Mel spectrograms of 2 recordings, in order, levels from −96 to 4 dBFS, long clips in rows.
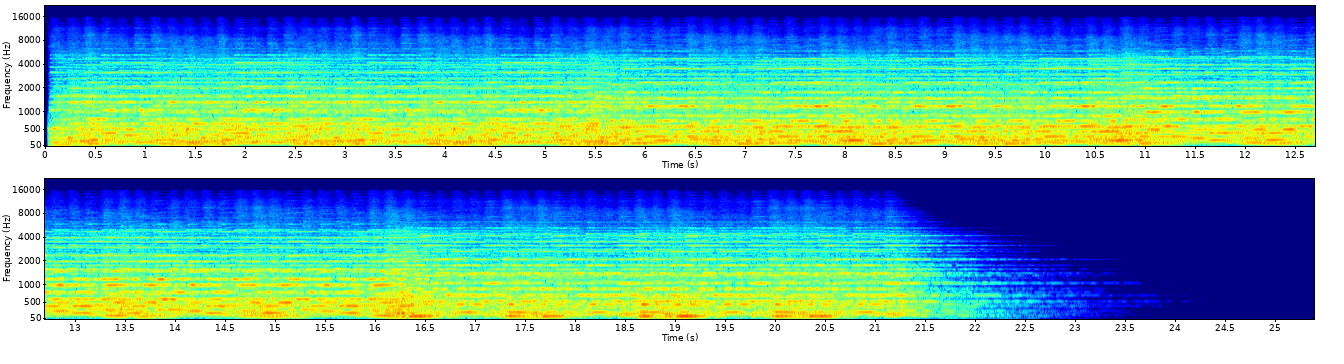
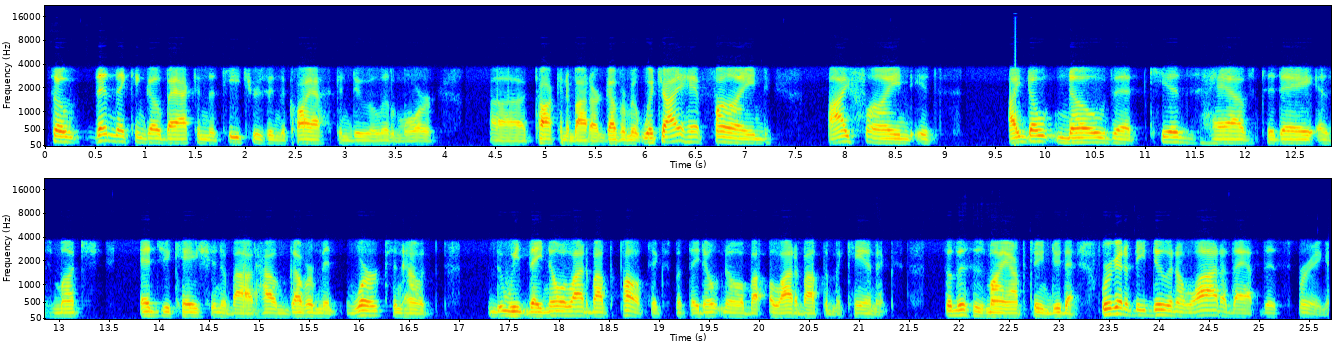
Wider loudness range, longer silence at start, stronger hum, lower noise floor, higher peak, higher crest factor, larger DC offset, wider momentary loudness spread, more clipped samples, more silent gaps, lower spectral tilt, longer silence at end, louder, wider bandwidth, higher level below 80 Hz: about the same, 4 LU vs 4 LU; about the same, 0.05 s vs 0.05 s; neither; first, under -90 dBFS vs -66 dBFS; about the same, -4 dBFS vs -4 dBFS; about the same, 16 dB vs 20 dB; neither; second, 4 LU vs 11 LU; neither; neither; about the same, -7 dB/octave vs -7.5 dB/octave; first, 3.4 s vs 0 s; first, -20 LUFS vs -25 LUFS; first, 12.5 kHz vs 6.8 kHz; first, -42 dBFS vs -68 dBFS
